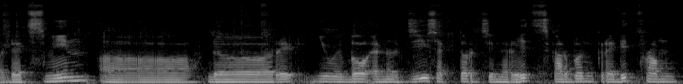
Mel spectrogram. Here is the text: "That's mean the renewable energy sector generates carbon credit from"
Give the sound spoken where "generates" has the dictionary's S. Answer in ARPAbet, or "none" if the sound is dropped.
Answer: S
